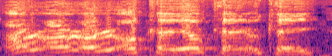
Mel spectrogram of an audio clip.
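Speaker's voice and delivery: high, loud grunting then meek okays; mocking dumb grunts. Mocking the grandparents' generation, high grunting voice. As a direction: play the sheep grunting and agreeing. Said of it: "you were like".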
